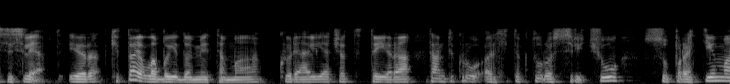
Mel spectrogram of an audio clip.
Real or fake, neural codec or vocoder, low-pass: real; none; 5.4 kHz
